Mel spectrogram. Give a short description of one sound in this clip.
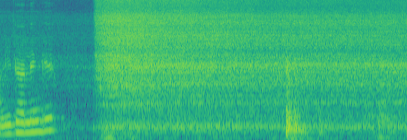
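Water pours into a hot metal pot with a splashing rush.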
